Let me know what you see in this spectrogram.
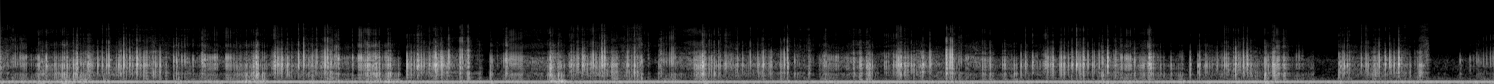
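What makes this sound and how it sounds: Long nails scratch and tap across a pink embossed faux leather book cover lying on a table. The result is a dense, crackly scraping with quick, dry taps mixed in, over a steady low hum throughout.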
